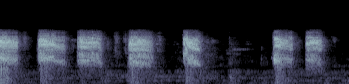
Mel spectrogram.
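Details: Female pet Indian ringneck parakeet (Psittacula krameri manillensis) playing with her favourite toy, giving seven harsh, raspy squawks over about seven seconds, each roughly half a second long, with short pauses between.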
